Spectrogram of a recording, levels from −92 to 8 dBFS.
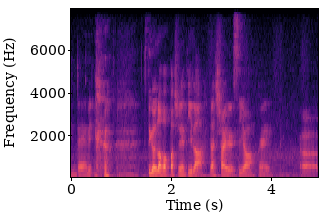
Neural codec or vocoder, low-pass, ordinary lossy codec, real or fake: none; none; none; real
